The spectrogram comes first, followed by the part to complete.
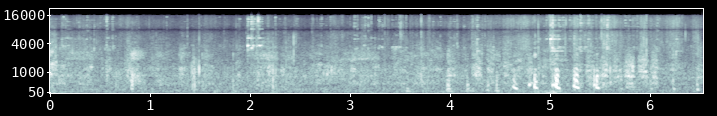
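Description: Dogs playing rough on a dirt mound: paws scuffling and dogs panting, with a few short whining sounds about five seconds in.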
